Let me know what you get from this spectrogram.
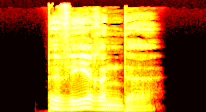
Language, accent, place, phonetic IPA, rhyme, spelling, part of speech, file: German, Germany, Berlin, [bəˈveːʁəndə], -eːʁəndə, bewehrende, adjective, De-bewehrende.ogg
- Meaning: inflection of bewehrend: 1. strong/mixed nominative/accusative feminine singular 2. strong nominative/accusative plural 3. weak nominative all-gender singular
